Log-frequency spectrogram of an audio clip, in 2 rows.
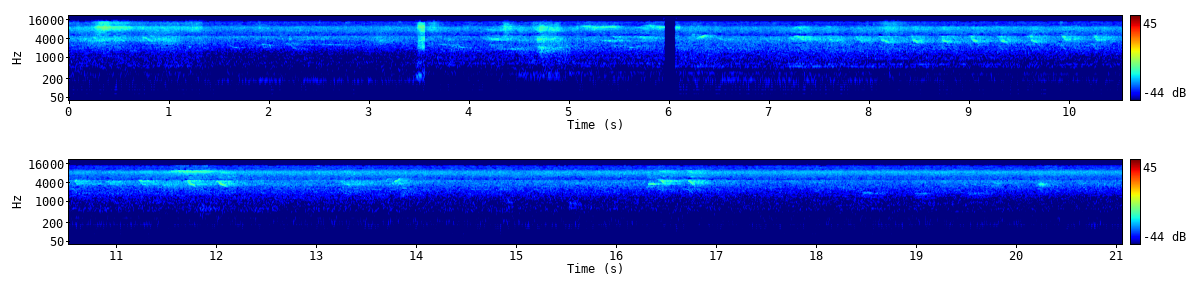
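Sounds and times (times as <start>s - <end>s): outdoor background hiss: 0.0s - 21.0s.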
